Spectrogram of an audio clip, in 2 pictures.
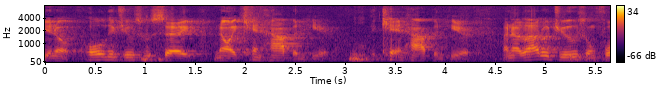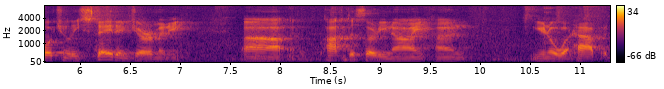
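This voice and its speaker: Speaking with a Spanish accent, a man has a medium pitch, ordinary pitch variation and a moderate pace. Audible room echo and noticeable background noise are present. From Cuba, Havana, then Brooklyn New York from age 13. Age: 60s. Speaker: guest speaker. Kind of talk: talk to a men's club. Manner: hesitant, many fillers and repetitions.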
